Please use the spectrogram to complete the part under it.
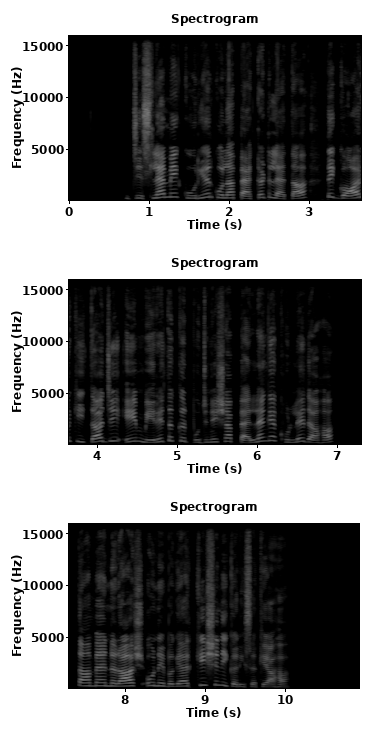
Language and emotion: Dogri, sad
